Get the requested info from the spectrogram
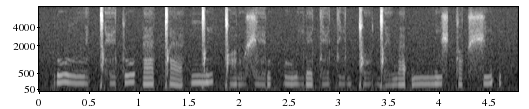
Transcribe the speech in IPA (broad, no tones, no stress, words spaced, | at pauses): ɾulːe̤ ǀʰe̤tu | æǀæ | ŋ͡ǀi ɡ͡ǀɒɾṳʃ e̤ɾu k͡puwi̤ɾet e̤ti̤dǀo̤ɡ͡ǀe̤ wæʔnːiʃ tɒtʃiʔ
